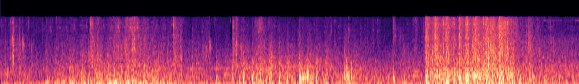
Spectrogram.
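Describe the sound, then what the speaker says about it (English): Faint, rapid bursts of gunfire crackle in the Black Ops shooter game on PC, firing in quick repeated rattles that swell louder toward the end. "Thanks for shooting me."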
